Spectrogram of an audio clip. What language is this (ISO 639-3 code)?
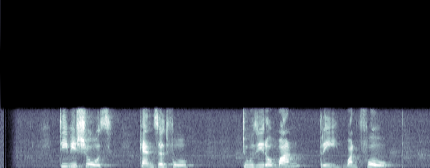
sin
